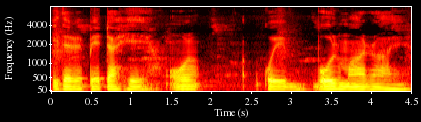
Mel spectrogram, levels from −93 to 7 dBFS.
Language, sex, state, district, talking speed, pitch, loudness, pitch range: Hindi, male, Arunachal Pradesh, Papum Pare, 135 wpm, 90 Hz, -18 LUFS, 85-95 Hz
